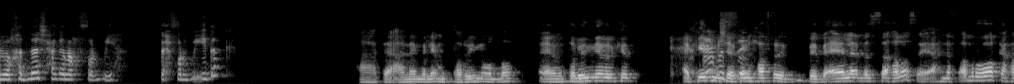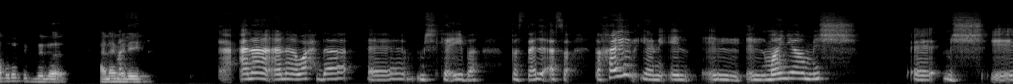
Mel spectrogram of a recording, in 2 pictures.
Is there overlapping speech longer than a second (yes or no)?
no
